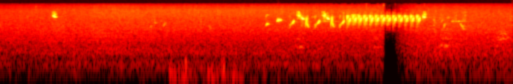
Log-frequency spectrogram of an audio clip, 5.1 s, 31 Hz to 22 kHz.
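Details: In midwinter (17 January 2021), hungry European goldfinches feeding voraciously on plane tree seed balls by the Anapodaris river give high, tinkling twitters building into a quick run of bright repeated notes, over faint hiss.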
